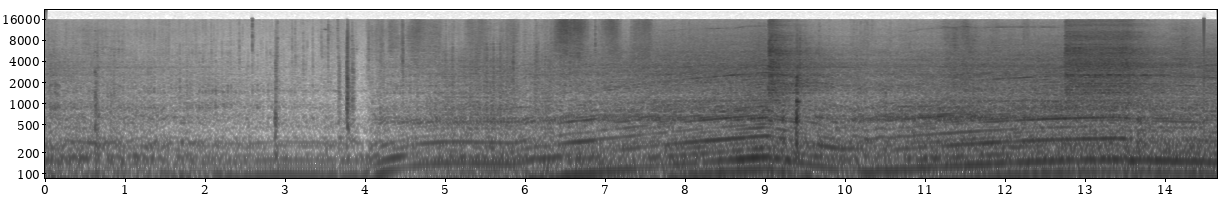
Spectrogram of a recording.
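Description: Autozam AZ-1's turbocharged 660 cc three-cylinder engine with an aftermarket exhaust, running steadily and then accelerating about four seconds in. It revs up through the gears, its pitch climbing, dropping at each shift and climbing again.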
